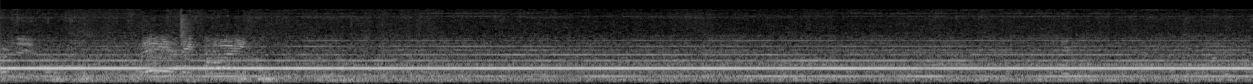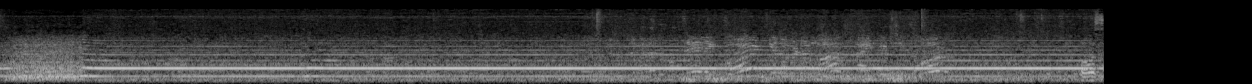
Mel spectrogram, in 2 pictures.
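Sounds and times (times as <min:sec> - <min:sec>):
steady whine: 0:00.0 - 0:23.6
train running noise: 0:00.0 - 0:23.6
short rush of noise: 0:12.5 - 0:13.5.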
